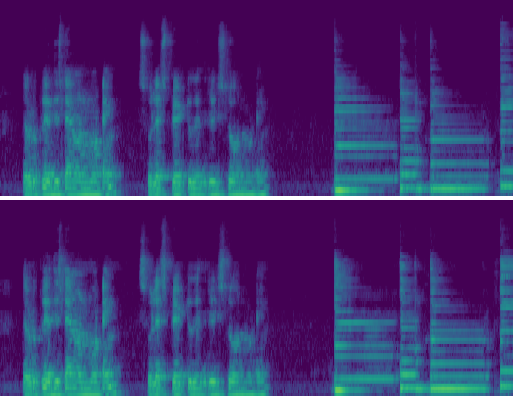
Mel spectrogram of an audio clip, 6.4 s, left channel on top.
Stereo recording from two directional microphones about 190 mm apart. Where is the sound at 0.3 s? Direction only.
5° right (ahead or behind).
